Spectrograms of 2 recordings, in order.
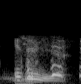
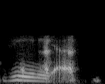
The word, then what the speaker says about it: Genia: Genia. – Yeah, like, I dream of Genie with an Mia with a G. Genia.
